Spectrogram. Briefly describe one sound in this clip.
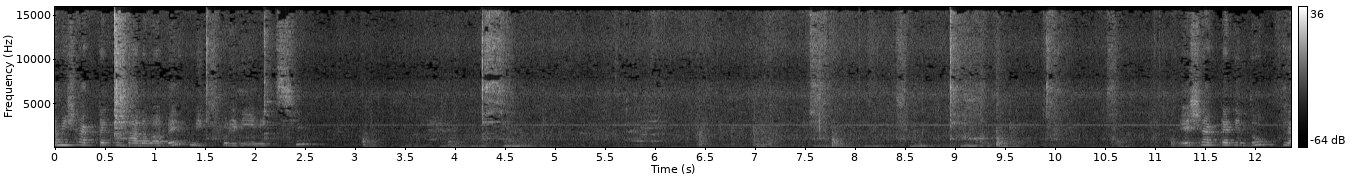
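Vegetables sizzle in a hot pan.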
